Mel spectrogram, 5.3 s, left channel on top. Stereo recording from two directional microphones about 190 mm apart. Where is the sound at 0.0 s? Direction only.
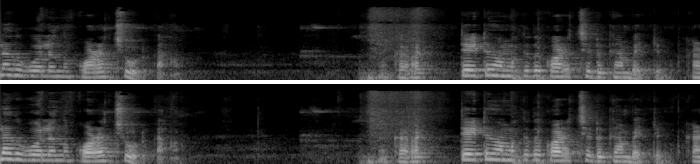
45° right (ahead or behind).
